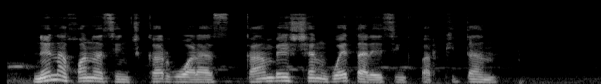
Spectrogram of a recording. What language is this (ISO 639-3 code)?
pua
